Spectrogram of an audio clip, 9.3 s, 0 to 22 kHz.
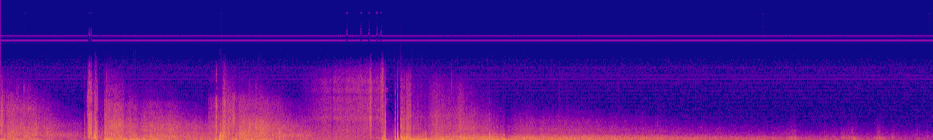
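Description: A 19th-century cannon fires with a sharp booming blast, followed by two more heavy reports and a long rolling echo that fades away.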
